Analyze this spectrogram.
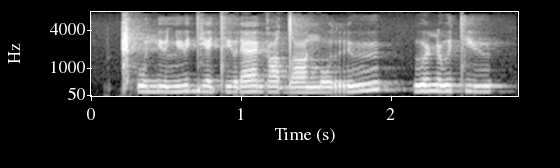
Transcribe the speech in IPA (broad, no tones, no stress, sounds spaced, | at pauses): ǁʰ u nʲ o lʲ ʉ dʲ æ tʲ ɤ ɾ æ ɡ ɛ dˤ ɛ ŋ o r ʉ | ɯ ɳ ɯ tʲ ʉ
